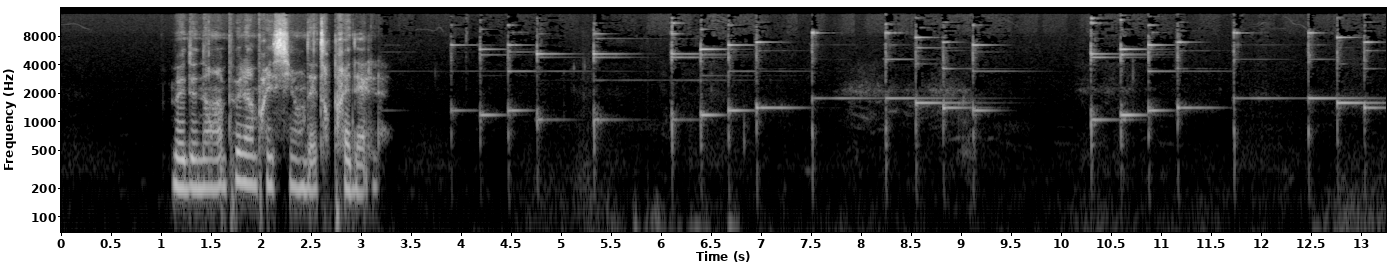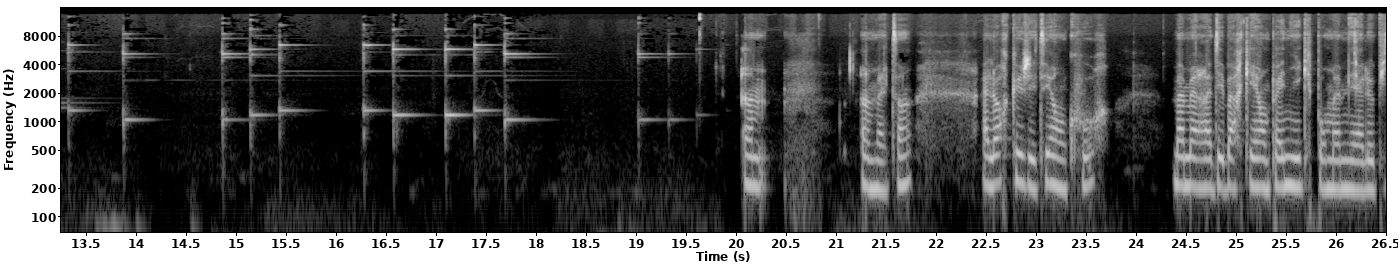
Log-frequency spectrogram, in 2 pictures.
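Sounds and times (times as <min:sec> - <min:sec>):
faint low rumble: 0:00.0 - 0:26.5
speech: 0:01.1 - 0:03.3, 0:21.3 - 0:23.8, 0:24.4 - 0:26.5
music-box style melody from a squeezed blue plush rabbit toy: 0:02.6 - 0:20.4.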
